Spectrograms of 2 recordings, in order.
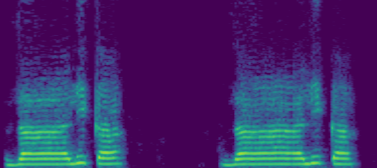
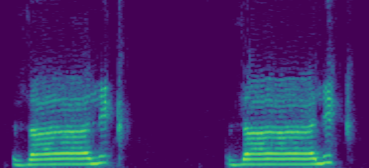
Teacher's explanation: And in normal circumstances, if you weren't stopping, then you would read this as dhalika, dhalika. Now, if you were to stop, what would happen is the fatha will change into sukoon.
